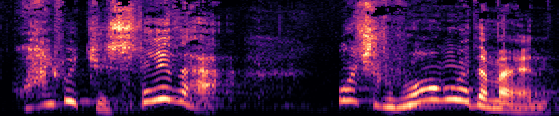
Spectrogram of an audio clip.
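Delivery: high, loud mock disbelief; incredulous. Real, not acted. Preacher exclaiming about Simon's request, high and incredulous. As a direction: throw up your hands in disbelief.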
